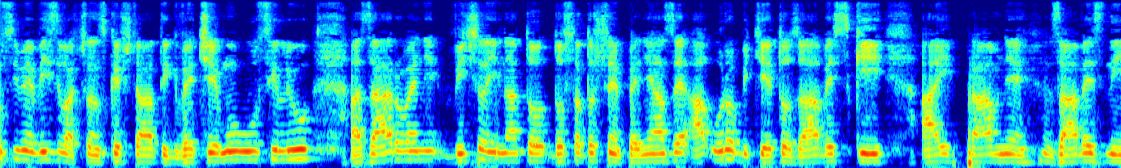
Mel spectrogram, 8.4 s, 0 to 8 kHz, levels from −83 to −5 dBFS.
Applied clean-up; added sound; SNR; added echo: none; none; none; reverberation time 0.2 s.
